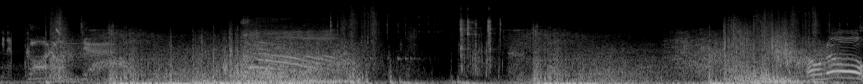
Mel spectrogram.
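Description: Rapid video game gunfire crackles and booms almost nonstop, dense and loud, with shouting voices and other game sounds layered over the shots.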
